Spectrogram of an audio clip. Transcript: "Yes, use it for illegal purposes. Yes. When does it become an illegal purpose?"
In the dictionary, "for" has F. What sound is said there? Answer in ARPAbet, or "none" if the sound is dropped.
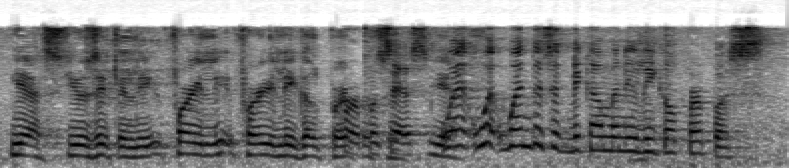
F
